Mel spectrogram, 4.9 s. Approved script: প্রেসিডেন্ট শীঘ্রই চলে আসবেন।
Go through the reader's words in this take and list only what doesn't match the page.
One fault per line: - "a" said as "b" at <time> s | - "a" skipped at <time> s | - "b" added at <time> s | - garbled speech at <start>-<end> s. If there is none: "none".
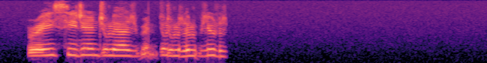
- "শীঘ্রই" skipped at 1.0 s
- garbled speech at 1.6-2.3 s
